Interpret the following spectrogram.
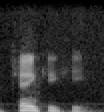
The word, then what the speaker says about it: Kankakee: Oh, boy, I should have asked Eric how to pronounce this ham fest. AC9BX Eric wants us to know that Kankakee Area Radio Summit Hamfest is Sunday, July 21st.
